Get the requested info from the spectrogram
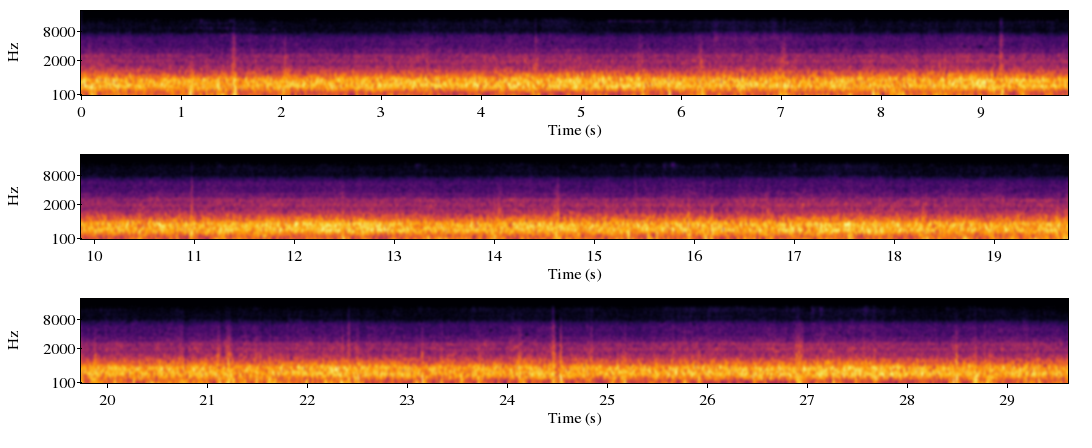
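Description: Passenger train running at speed, heard from inside the carriage: a steady, even rumble and hiss of wheels on rails with no break or change.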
